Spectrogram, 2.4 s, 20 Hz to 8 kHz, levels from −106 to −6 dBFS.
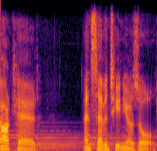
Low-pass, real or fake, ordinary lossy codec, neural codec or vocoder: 7.2 kHz; real; Opus, 64 kbps; none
